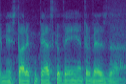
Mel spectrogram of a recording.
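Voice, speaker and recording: The man has a fairly low pitch and a dark, mellow tone. He speaks at a moderate pace with fairly even intonation. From southern Brazil (Aguapé, Rio Grande do Sul coast). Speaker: fisherman. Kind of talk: interview testimony.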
